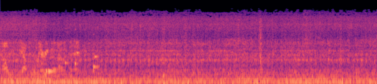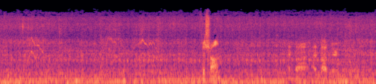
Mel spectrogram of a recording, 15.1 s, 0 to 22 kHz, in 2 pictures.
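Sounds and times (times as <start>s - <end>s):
boat engine idling: 0.0s - 15.0s
wind: 0.0s - 15.0s
water noise: 0.4s - 11.5s.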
